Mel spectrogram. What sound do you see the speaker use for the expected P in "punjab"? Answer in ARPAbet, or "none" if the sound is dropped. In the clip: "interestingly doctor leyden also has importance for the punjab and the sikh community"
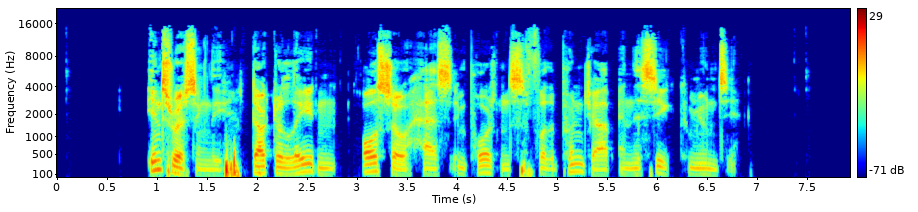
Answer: P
